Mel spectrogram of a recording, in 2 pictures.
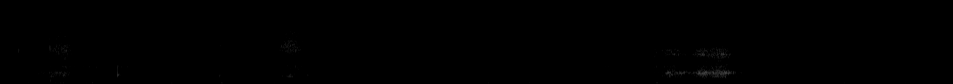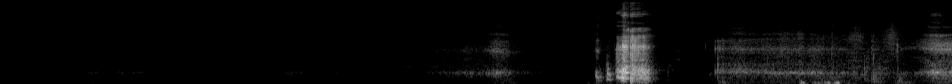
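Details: Person with a bad cold and heavy nasal congestion deliberately stifling sneezes to stay quiet: soft sniffs and catching breaths, a muffled held-in sneeze, congested breathing, then a second stifled sneeze.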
